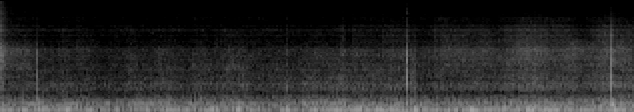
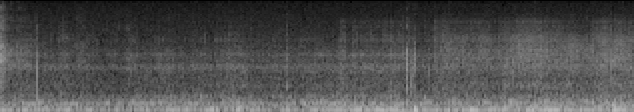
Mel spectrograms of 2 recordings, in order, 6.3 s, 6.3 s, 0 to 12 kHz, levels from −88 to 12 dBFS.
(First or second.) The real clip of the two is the second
